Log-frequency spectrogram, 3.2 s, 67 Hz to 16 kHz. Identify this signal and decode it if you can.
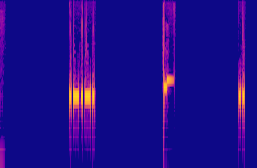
Morse code, heard as a keyed tone, about 48 wpm, 700 Hz. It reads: <AR> I
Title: Single Character (Letter:Number:Punctuation:Prosign) Alt 50wpm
